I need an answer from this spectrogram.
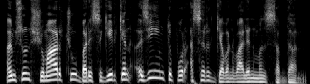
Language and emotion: Kashmiri, neutral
